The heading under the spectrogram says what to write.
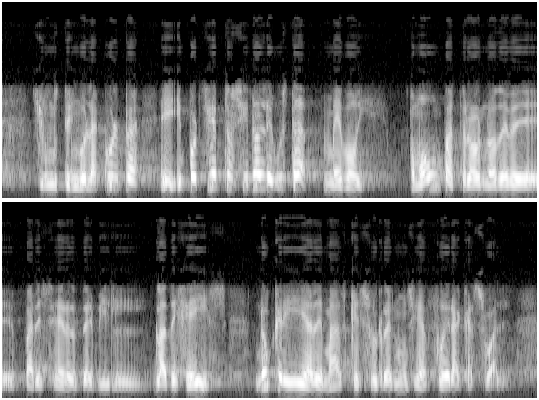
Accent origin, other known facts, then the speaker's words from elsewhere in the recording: Mexico; nuestros compatriotas vuelven de los Estados Unidos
